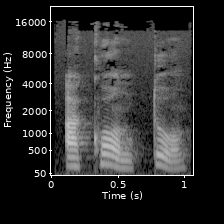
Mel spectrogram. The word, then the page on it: a conto: [ak'ån:to]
